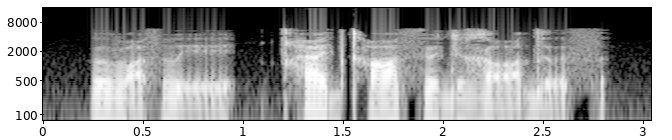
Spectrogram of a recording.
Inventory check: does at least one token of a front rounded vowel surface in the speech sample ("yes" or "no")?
yes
